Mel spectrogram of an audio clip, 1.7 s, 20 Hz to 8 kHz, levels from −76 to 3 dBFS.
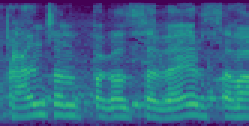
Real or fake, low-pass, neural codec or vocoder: real; 7.2 kHz; none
